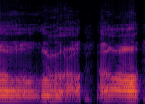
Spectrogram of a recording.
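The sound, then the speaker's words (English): A voice moans and groans in prayer, making two drawn-out, loud voiced moans. The first is sustained for about a second and the second is shorter, with a brief break between them and no words spoken. “If you don't know what to say when you get ready to pray, just moan and groan.”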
